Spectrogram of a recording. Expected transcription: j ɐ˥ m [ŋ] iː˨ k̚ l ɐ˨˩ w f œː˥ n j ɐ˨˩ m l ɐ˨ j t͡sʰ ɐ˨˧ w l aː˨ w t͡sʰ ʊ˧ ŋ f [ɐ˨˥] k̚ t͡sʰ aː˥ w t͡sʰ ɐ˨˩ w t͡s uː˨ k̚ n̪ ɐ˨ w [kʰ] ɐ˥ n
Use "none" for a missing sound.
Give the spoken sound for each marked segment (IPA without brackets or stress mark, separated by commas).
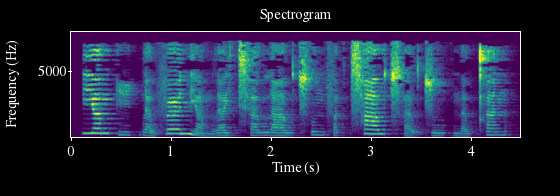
k, ɐ˨, kʰ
